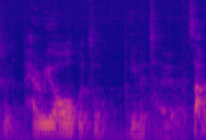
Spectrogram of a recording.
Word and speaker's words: periorbital: Okay, so I am being told off for mispronouncing it. It's periorbital, apparently, on the previous one. Periorbital hematoma.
